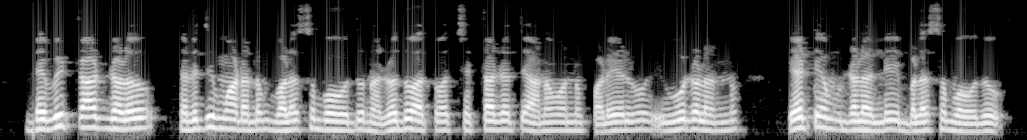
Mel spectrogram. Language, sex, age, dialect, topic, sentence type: Kannada, male, 36-40, Mysore Kannada, banking, statement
